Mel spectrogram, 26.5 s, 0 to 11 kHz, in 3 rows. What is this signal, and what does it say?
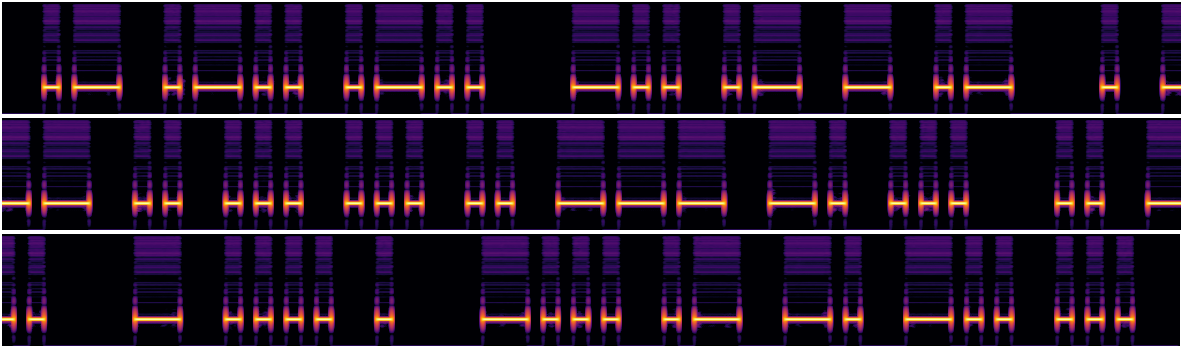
Morse code, heard as a keyed tone, about 10 wpm, 800 Hz. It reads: ALL DATA EMISSIONS IN THE BANDS
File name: ANGLAIS texte clair 3 vitesse 10 mots minute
